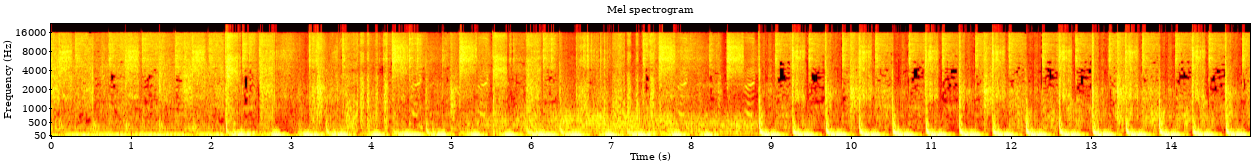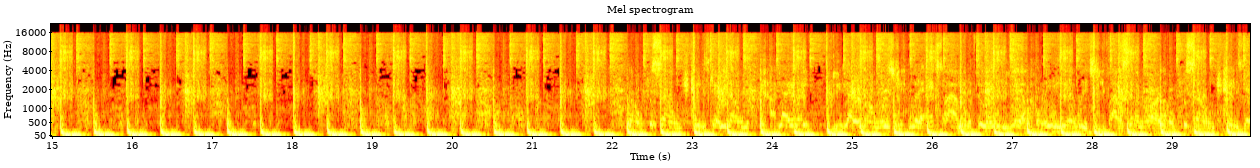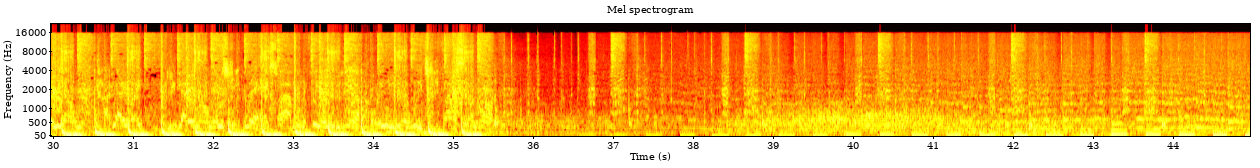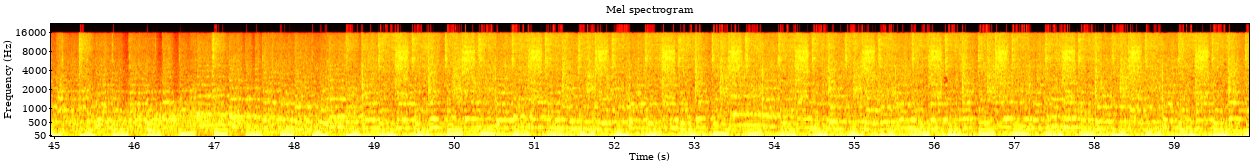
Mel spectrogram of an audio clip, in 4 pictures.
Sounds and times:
Techno: 0:00.0 - 0:59.9.

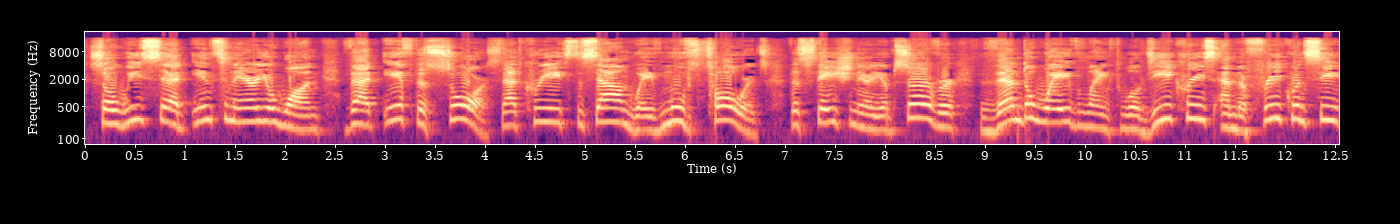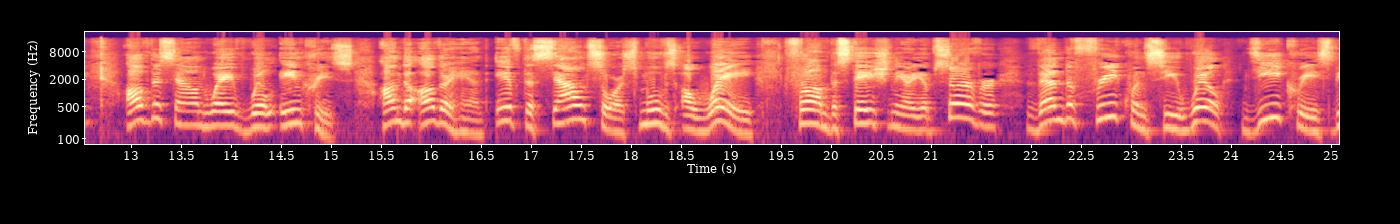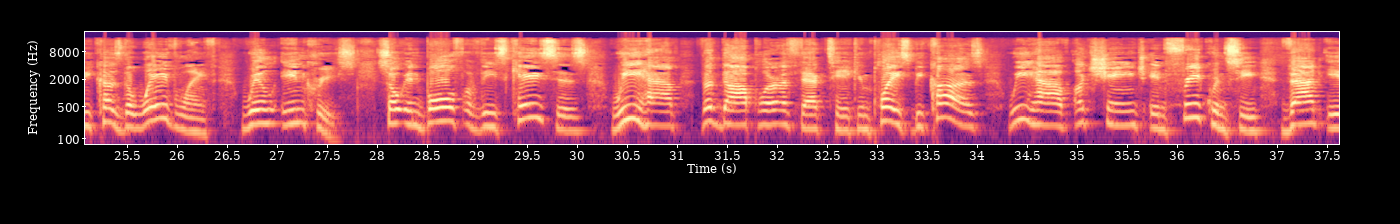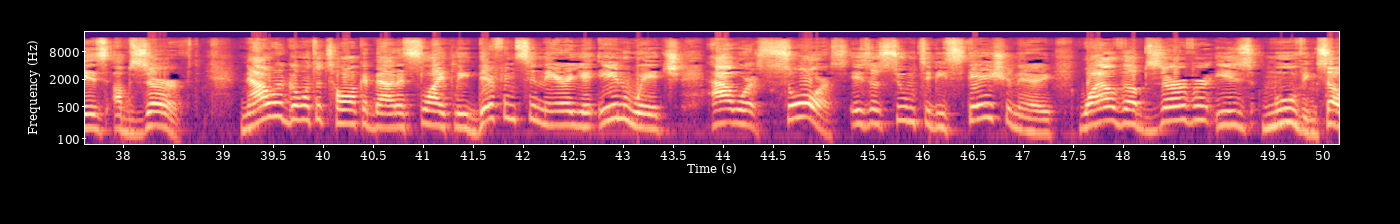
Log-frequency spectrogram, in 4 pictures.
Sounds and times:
Speech: 0:00.0 - 0:50.1.

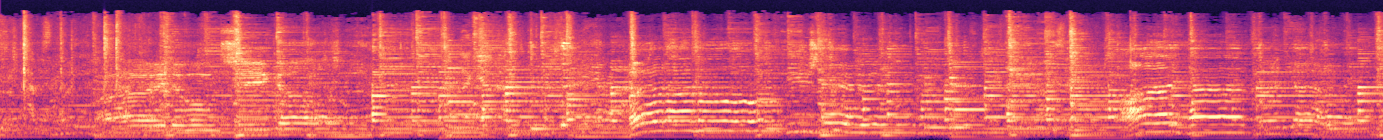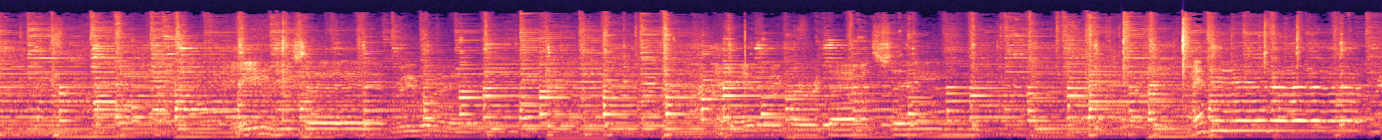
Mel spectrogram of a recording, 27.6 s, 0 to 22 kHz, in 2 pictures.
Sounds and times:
Country: 0:00.0 - 0:27.6
Wedding music: 0:00.8 - 0:27.6.

